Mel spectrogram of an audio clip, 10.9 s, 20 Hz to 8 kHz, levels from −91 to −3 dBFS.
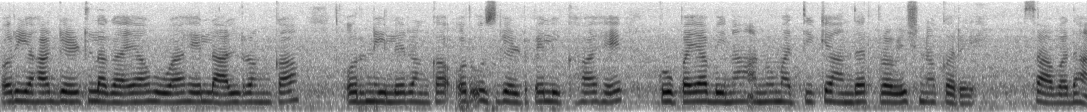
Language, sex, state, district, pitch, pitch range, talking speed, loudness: Hindi, female, Uttar Pradesh, Lalitpur, 205 Hz, 200-210 Hz, 155 wpm, -16 LUFS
